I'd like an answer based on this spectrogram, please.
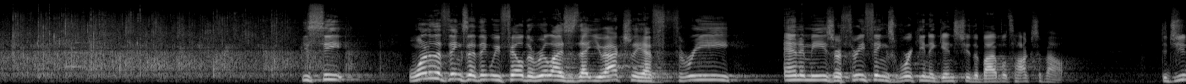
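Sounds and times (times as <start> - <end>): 
congregation clapping during a church sermon: 0.0 - 4.5
speech: 3.0 - 10.8, 11.6 - 11.8.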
